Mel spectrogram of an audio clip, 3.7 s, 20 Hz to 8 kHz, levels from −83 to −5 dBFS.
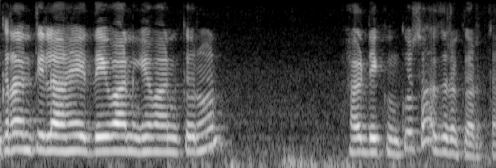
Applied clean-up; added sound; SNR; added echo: none; none; none; none.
